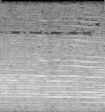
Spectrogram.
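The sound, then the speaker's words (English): A cordless Dremel cuts away plastic around a screw with a loud, continuous high-pitched grinding whine that stays steady and unbroken throughout. “This is the sound of a cordless Dremel. And I am removing the plastic around the offensive screw.”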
